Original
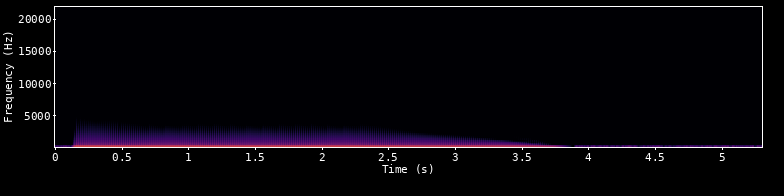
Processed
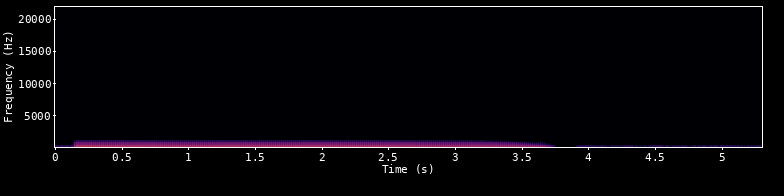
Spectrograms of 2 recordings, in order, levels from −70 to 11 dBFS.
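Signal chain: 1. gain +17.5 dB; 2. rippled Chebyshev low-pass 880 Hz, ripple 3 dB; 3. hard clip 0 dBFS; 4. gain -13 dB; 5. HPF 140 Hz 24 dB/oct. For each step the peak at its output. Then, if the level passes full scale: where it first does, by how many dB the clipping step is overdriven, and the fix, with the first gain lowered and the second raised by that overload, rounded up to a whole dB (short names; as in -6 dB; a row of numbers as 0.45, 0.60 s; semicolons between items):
-3.5, -5.0, -5.0, -18.0, -25.5 dBFS; no overload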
